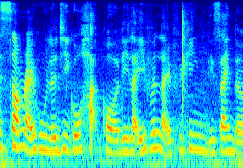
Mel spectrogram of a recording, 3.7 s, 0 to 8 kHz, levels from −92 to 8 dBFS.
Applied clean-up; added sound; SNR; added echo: none; none; none; none.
